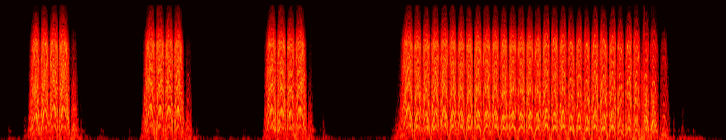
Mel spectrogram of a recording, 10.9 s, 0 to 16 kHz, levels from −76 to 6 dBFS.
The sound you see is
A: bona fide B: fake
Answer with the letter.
A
